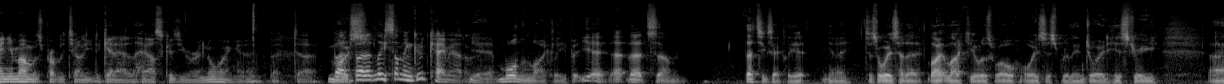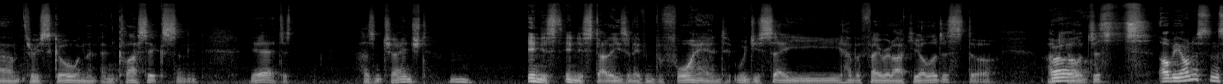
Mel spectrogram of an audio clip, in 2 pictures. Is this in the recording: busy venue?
no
